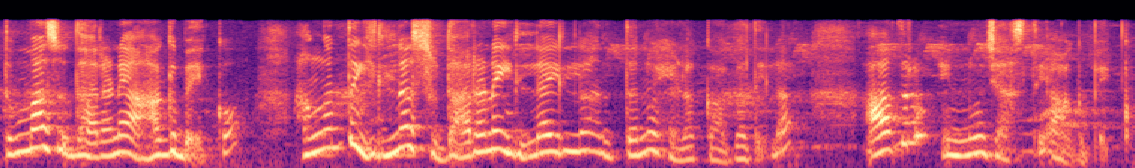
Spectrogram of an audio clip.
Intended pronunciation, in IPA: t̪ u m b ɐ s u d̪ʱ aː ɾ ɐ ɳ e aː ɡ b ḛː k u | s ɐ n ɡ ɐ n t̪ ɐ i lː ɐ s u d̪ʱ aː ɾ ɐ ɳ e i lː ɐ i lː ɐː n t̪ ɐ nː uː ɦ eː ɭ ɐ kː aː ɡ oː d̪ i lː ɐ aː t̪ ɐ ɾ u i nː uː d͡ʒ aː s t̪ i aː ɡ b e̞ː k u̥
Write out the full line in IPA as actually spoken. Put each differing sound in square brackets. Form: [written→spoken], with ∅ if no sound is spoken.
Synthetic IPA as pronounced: t̪ u m b ɐ s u d̪ʱ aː ɾ ɐ ɳ e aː ɡ b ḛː k u | [s→h] ɐ [n→ŋ] ɡ ɐ n t̪ ɐ i lː ɐ s u d̪ʱ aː ɾ ɐ ɳ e i lː ɐ i lː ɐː n t̪ ɐ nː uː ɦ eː ɭ ɐ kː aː ɡ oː d̪ i lː ɐ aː [t̪→d̪] ɐ ɾ u i nː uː d͡ʒ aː s t̪ i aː ɡ b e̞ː k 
